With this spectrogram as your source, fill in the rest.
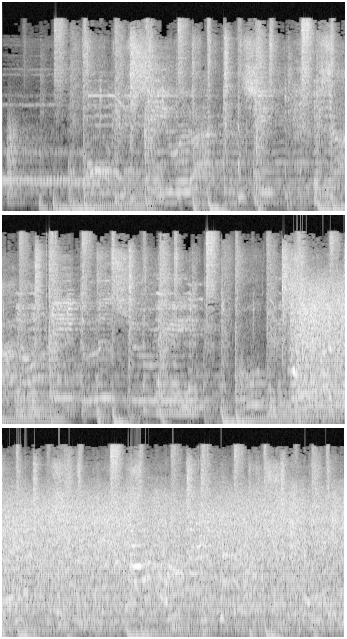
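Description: Haew Suwat waterfall in Khao Yai National Park, Thailand: people talk over a rushing background, then a loud, steady roar of falling water swells up close and fills the rest.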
